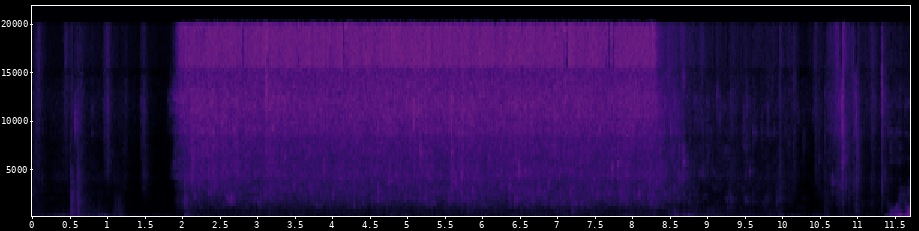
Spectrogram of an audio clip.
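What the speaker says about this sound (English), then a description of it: "You always wash your hands." A kitchen tap runs in a steady, close rush for several seconds while hands are washed. It starts and stops with a few knocks, and brief speech comes at the edges.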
